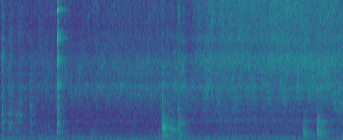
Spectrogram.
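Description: Butter melts in a pan for an omelette, giving a soft sizzle that builds into a steady hiss. A few sharp clinks and scrapes of stirring cut through it.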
